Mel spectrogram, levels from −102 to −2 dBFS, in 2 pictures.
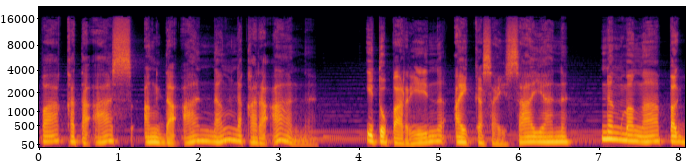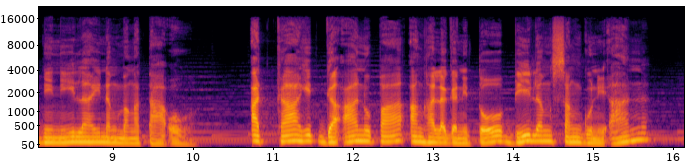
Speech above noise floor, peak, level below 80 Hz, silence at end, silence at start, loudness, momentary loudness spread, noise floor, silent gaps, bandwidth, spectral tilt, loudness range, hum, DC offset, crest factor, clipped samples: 26 dB; 0 dBFS; -40 dBFS; 0 s; 0 s; -22 LUFS; 6 LU; -47 dBFS; none; 16.5 kHz; -6 dB/octave; 3 LU; none; under 0.1%; 22 dB; under 0.1%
